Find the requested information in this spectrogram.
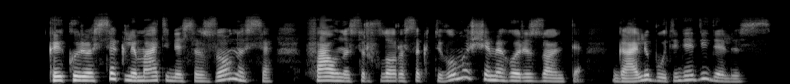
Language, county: Lithuanian, Utena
